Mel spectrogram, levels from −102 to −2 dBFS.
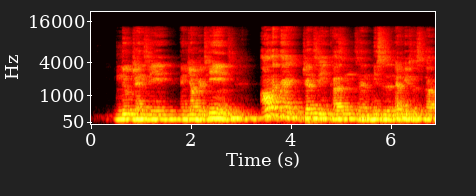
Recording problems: room echo; strong; dies away in 1.5 s
off-mic speech; far

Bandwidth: 13.5 kHz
